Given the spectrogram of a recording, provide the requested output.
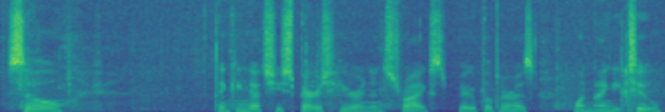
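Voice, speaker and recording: A woman's voice: on the low side, monotone, a little slow, vocal fry, darkish tone. A woman from the Netherlands giving live bowling commentary and analysis in a casual, conversational way. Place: bowling championship venue. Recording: noisy hall, crowd behind. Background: bowling crowd.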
